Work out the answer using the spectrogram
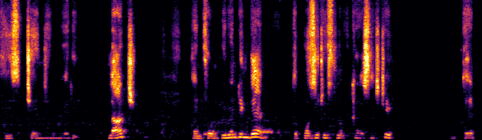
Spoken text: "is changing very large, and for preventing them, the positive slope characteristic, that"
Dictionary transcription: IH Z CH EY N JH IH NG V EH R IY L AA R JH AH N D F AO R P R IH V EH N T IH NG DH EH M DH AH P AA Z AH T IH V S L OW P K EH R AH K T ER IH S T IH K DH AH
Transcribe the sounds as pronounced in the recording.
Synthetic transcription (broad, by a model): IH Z CH EY N JH IH NG V EH R IY L AA R JH AH N D F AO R P L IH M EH N T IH NG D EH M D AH P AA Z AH T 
